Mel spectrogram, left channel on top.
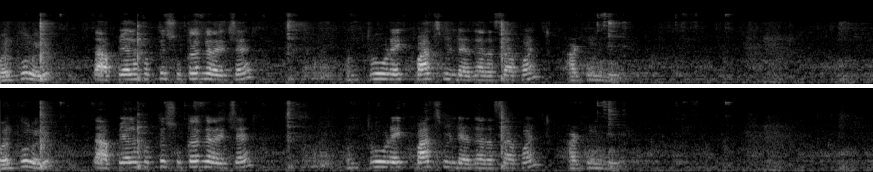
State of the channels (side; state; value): both; normal; correlation 0.63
